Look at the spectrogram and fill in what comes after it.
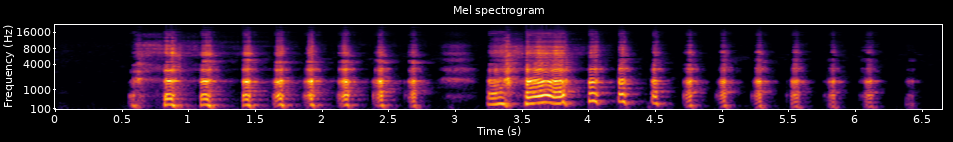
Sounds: Laughter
